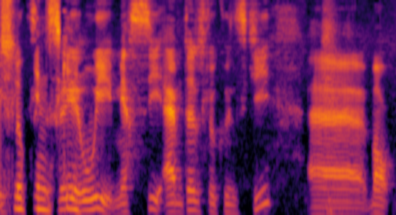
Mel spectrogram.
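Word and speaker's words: Slukynsky: Mais dans les buts, entre autres, on voit Trey Augustine, Hilbrand et j'ai de la misère à prononcer. Slukinski. Slukinski.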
